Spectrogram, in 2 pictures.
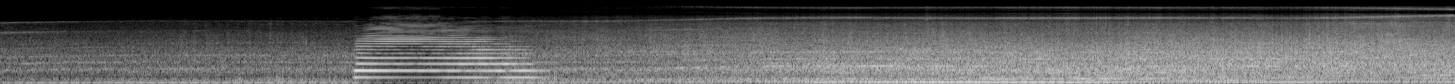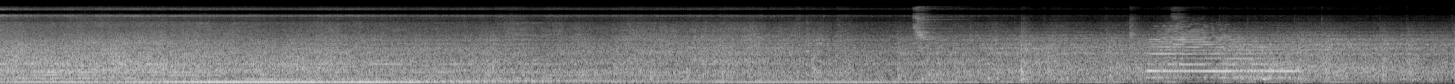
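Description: Diesel passenger train passing close by: the locomotive sounds a horn blast of about two seconds, then its engine rumbles louder as it goes past, followed by the coaches rolling by with clattering wheels. A second, shorter horn blast comes near the end.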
